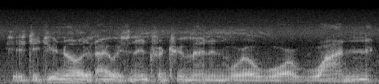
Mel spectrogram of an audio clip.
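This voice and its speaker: A man's voice: very deep voice, level tone, moderate pace, noisy background. An older American man telling anecdotes as an interview guest, in a salty, emphatic way, repeating phrases for effect. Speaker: interview guest, old-time radio veteran. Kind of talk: animated anecdotal storytelling.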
